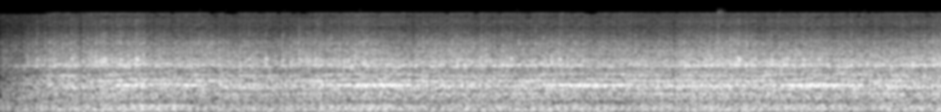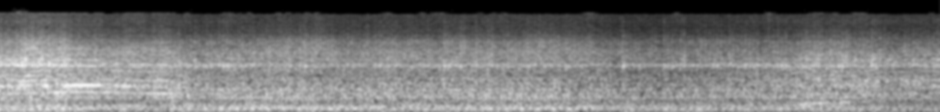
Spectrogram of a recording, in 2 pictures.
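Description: A tractor works in a manure yard, its engine running steadily at moderate distance with a continuous droning hum that swells slightly and then eases off.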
